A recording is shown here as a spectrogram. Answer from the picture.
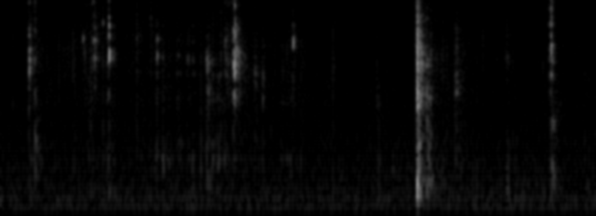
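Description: A man biting into and chewing a fried chimichanga close to the microphone: scattered soft crunches and mouth clicks, then a louder wet smack about three seconds in.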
